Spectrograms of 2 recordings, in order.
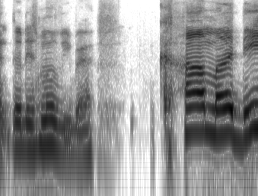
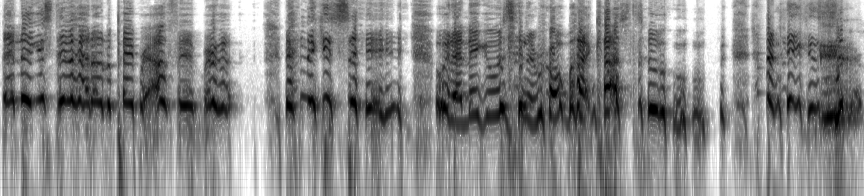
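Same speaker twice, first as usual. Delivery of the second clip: high-pitched talk through helpless laughter; giggling high while telling the funniest part; laughing hard; 12 semitones higher than usual. Real, not acted. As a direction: barely get the words out for laughing. Cracking up retelling funny scene.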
